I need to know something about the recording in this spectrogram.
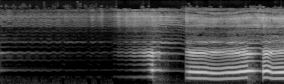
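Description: A devotional bhajan sung by a single voice. After a brief near-silent pause the voice comes back in about two seconds in and holds one long, slightly wavering note.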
